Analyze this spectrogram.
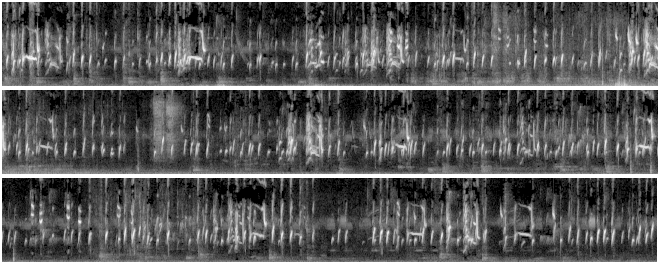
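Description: European goldfinch singing: a long, rapid twittering run of high chirps with only brief pauses.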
